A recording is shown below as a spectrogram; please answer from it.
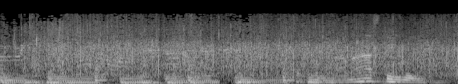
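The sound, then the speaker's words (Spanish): Steady applause runs through the whole clip, a dense wash of clapping with no breaks, while a man talks loudly over it. “Tú sí te llevas un aplauso, cabrón.”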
